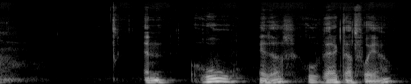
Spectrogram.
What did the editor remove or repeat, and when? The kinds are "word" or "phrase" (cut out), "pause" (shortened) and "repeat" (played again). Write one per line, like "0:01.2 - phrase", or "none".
0:02.6 - word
